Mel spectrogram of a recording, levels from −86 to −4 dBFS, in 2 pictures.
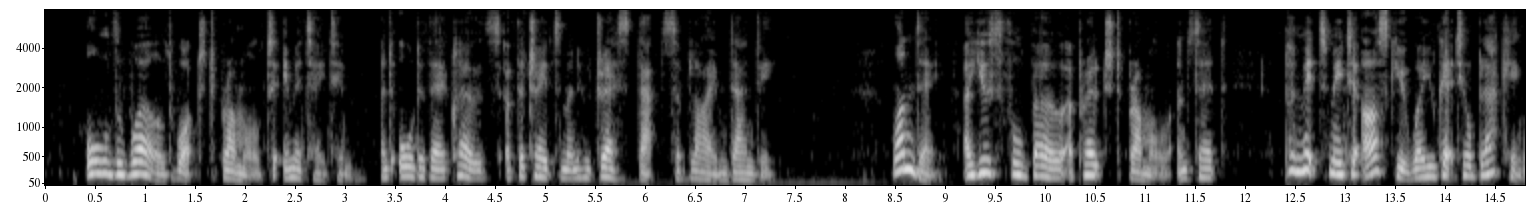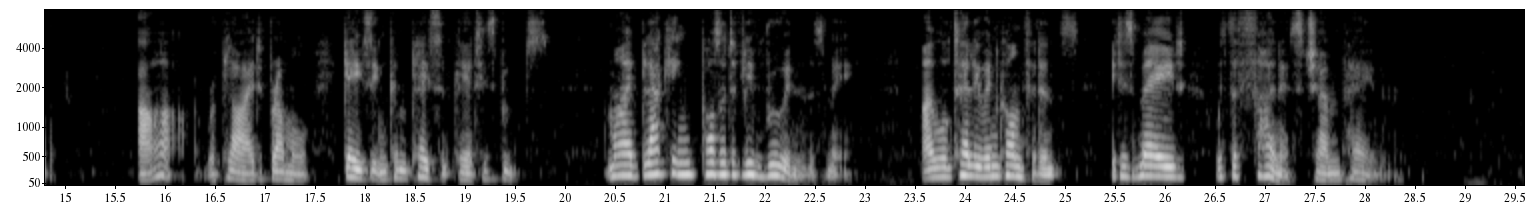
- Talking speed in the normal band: No, slow, 130 wpm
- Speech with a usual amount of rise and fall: No, wide, 5.9 semitones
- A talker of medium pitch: Yes, medium, 160 Hz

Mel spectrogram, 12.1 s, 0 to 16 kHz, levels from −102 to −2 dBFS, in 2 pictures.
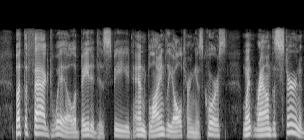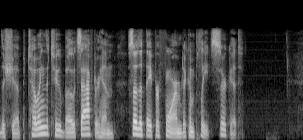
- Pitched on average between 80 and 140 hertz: Yes, low, 135 Hz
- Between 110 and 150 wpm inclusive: No, average, 160 wpm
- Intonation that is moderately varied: No, wide, 6.3 semitones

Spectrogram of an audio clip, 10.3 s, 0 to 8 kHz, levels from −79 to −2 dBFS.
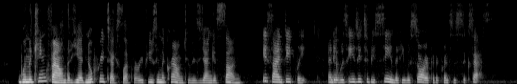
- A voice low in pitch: No, high, 220 Hz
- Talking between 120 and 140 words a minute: No, fast, 205 wpm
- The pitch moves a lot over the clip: No, average, 3.0 semitones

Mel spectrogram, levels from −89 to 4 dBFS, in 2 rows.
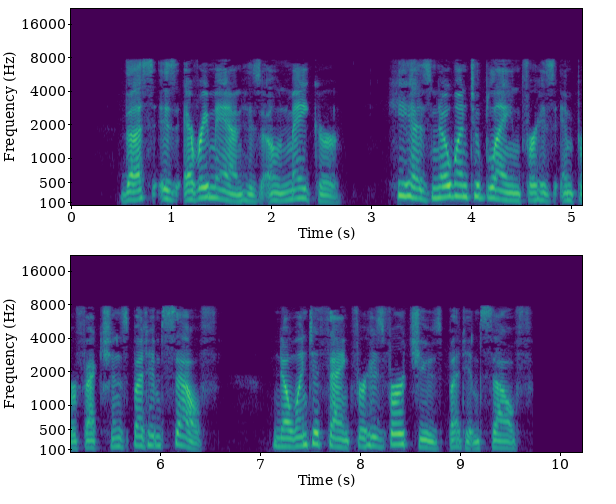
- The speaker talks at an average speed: Yes, average, 160 wpm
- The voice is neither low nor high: Yes, medium, 170 Hz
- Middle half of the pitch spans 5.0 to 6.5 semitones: Yes, average, 5.3 semitones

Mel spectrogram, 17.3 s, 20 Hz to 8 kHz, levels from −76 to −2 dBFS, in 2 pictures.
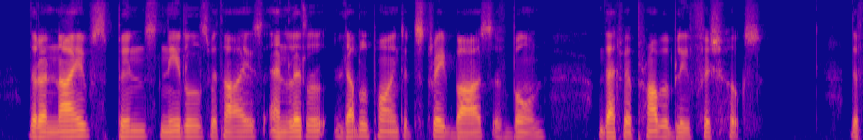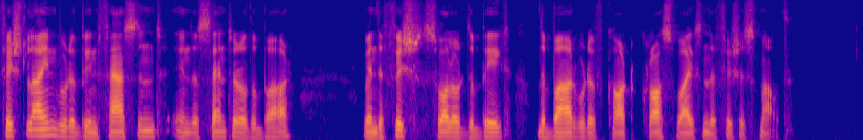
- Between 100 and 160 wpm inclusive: No, average, 175 wpm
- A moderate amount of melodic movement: No, narrow, 2.3 semitones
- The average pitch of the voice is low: Yes, low, 110 Hz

